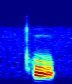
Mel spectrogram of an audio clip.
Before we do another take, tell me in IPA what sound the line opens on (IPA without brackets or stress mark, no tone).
kʰ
